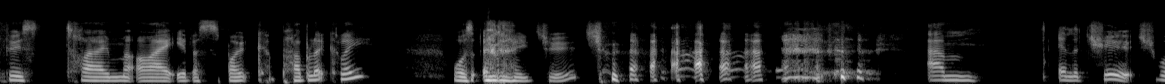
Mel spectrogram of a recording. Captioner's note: laughter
